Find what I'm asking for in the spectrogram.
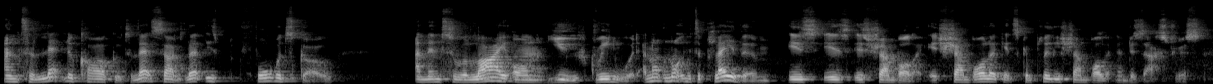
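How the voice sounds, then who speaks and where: A man's voice: medium pitch, expressive, normal speed. A man hosting a fan channel, giving a frustrated, emphatic post-match reaction and repeating words for stress. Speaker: football fan channel host. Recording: echoey room.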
